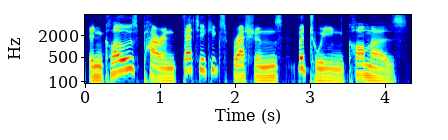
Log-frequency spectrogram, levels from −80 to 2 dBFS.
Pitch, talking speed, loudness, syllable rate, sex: 150 Hz, 70 wpm, -20 LUFS, 3.5 syllables/s, male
